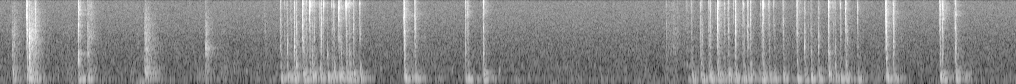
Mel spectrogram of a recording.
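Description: Fast typing with long manicured nails and fingertips on the dark plastic chiclet keys of a grey laptop with a hollow body. Isolated taps give way to two dense bursts of rapid clicking, each keystroke a short, low, hollow knock with a faint bright tick that dies away almost at once.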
